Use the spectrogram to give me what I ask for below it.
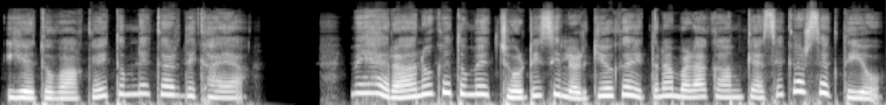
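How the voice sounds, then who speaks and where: A woman voicing a grumpy, sleepy male jinn who speaks gruffly and demandingly in an audio story. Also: fairly high pitch, animated, mellow, dry recording, studio quality, lightly acted. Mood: admiring. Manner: irritated, gruff speech.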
